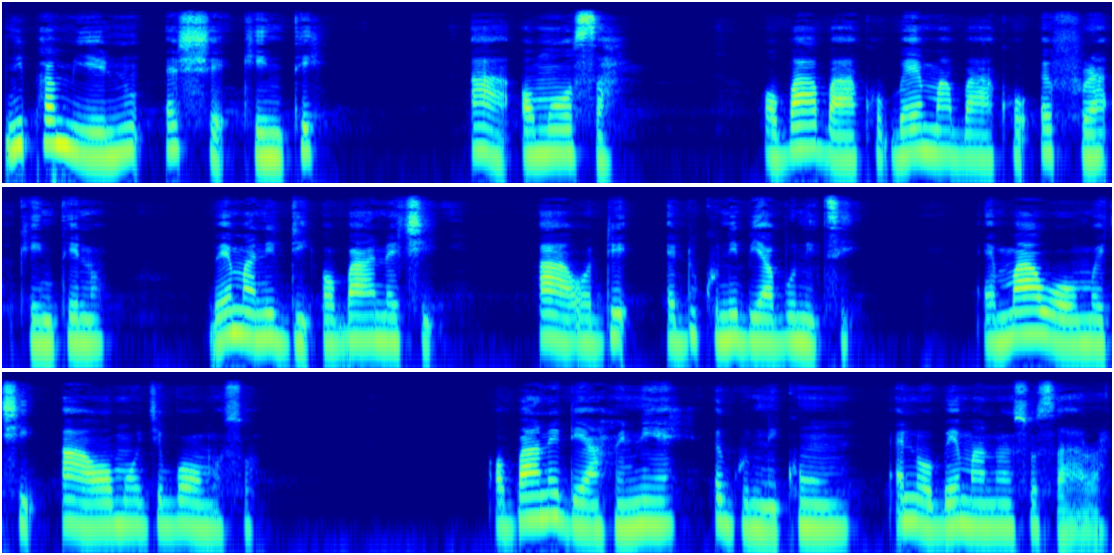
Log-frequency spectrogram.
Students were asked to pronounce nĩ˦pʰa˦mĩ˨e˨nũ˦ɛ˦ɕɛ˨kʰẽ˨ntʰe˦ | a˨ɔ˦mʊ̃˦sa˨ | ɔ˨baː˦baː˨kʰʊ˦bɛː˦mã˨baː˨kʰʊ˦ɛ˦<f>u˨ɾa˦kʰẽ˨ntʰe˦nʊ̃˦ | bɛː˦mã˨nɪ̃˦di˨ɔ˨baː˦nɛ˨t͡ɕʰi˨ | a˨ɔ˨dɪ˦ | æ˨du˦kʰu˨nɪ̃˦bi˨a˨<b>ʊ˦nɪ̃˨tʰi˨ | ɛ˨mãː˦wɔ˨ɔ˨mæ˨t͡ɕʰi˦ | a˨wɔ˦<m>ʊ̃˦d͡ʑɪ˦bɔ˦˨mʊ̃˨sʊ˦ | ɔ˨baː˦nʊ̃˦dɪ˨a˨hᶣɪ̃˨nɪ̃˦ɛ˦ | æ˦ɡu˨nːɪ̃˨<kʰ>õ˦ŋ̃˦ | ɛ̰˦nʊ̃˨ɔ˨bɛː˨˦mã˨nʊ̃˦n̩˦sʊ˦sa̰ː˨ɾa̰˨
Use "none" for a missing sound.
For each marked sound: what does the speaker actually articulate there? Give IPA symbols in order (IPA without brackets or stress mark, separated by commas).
f, b, m, kʰ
